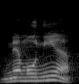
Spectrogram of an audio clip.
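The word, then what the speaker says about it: pneumonia: हैं उस बीमारी को तो वो एन से प्रोनाउंस होती है निमोनिया मगर उससे पहले पी आता है तो पी एन से पहले आएगा तो हमेशा वो साइलेंट रहेगा आवाज नहीं करेगा इसी तरह साइकोलॉजी साइकोलॉजी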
